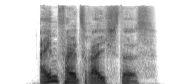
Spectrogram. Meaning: strong/mixed nominative/accusative neuter singular superlative degree of einfallsreich
- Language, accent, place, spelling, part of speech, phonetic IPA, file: German, Germany, Berlin, einfallsreichstes, adjective, [ˈaɪ̯nfalsˌʁaɪ̯çstəs], De-einfallsreichstes.ogg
